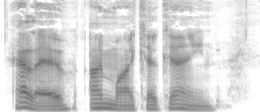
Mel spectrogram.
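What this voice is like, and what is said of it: Michael Caine accent impression. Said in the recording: “Michael Caine ... That's his accent.”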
